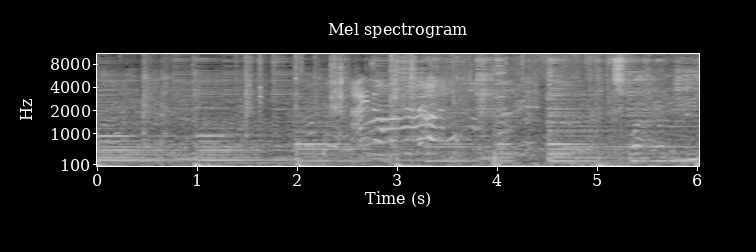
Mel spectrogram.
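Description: Live jazz-pop band music played over the pavilion's outdoor loudspeakers: a bass drum hits steadily about once a second under held chords. A voice rises briefly over the music about halfway through.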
